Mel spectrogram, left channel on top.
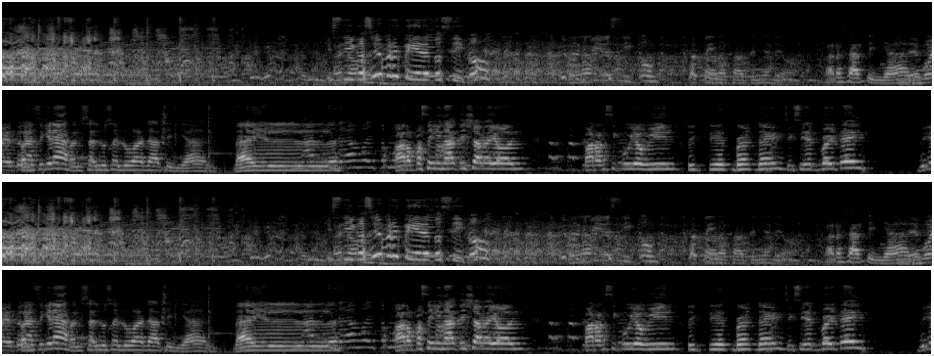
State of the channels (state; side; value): identical; both; correlation 1.00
